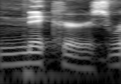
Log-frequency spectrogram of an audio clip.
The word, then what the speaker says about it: knickers: I said knickers. Relax. – K of what we reviewed. K-N-I-C-K-E-R. – Silent K.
